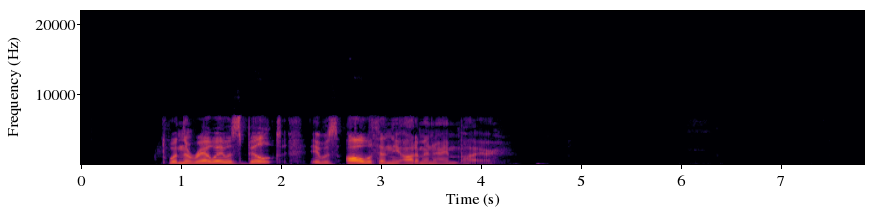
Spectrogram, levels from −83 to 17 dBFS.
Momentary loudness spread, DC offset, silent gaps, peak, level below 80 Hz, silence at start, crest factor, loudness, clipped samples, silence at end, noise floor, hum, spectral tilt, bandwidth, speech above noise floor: 19 LU; under 0.1%; none; -2 dBFS; -68 dBFS; 0.9 s; 26 dB; -23 LUFS; under 0.1%; 3.7 s; under -90 dBFS; none; -4 dB/octave; 7.4 kHz; over 66 dB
